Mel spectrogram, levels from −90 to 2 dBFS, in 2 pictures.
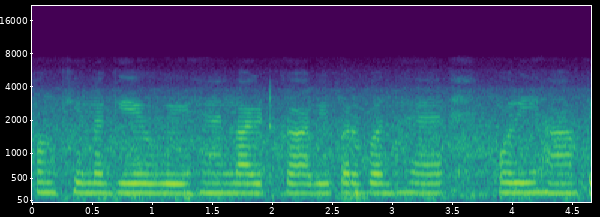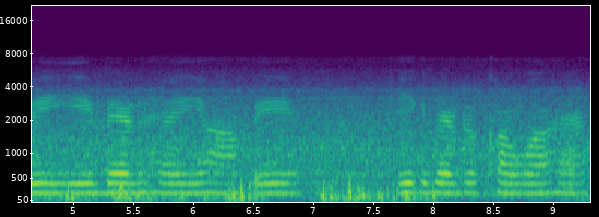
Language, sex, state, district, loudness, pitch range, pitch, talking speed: Hindi, female, Haryana, Rohtak, -18 LUFS, 195-200 Hz, 195 Hz, 140 wpm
